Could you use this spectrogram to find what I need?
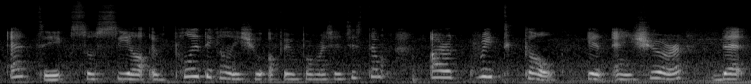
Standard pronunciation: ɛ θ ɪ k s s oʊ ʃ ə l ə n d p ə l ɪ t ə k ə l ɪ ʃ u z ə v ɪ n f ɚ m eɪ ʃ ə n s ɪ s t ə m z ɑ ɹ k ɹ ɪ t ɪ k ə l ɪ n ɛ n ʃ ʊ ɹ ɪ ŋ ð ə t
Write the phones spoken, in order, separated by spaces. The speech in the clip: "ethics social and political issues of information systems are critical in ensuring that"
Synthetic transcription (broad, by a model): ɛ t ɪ k s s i ə l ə n p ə l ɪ t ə k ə l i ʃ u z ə f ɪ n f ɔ m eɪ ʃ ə n s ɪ s t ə m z ɑ ɹ k ɹ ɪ t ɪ k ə l ɪ n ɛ n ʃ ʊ ɹ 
